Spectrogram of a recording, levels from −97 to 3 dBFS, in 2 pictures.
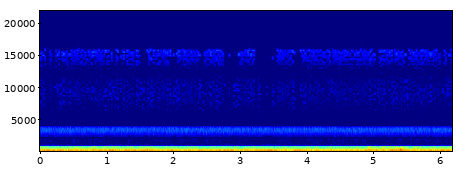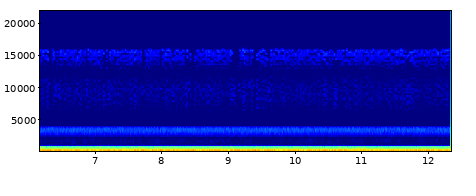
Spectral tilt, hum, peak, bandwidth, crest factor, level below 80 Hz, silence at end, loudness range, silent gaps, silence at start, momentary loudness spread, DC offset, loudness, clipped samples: -13.5 dB/octave; none; -6 dBFS; 0.7 kHz; 10 dB; -24 dBFS; 0 s; 1 LU; none; 0 s; 3 LU; under 0.1%; -28 LUFS; under 0.1%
